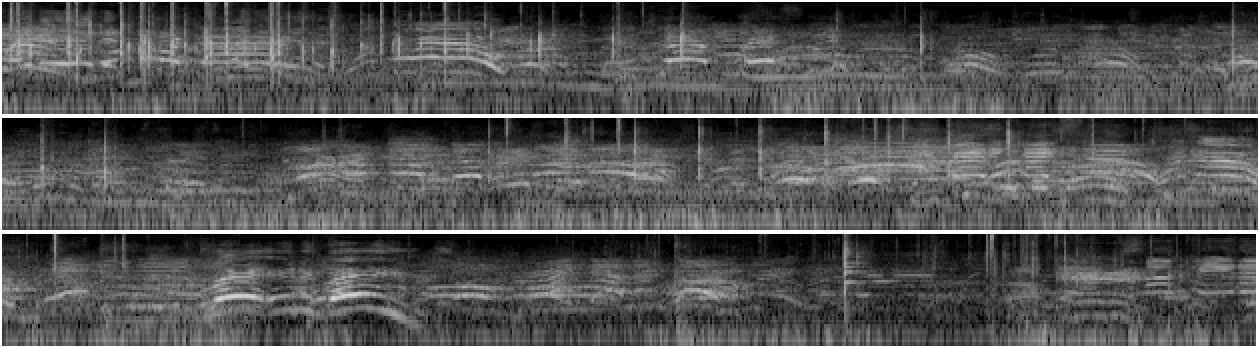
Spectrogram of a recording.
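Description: Young children shout and cheer outdoors.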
